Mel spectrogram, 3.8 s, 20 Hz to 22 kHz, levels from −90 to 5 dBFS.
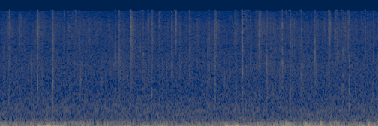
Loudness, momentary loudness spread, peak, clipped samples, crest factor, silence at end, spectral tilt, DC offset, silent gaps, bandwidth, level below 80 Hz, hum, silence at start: -48 LUFS; 3 LU; -22 dBFS; under 0.1%; 18 dB; 0 s; -2.5 dB/octave; under 0.1%; none; 17 kHz; -46 dBFS; none; 0 s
